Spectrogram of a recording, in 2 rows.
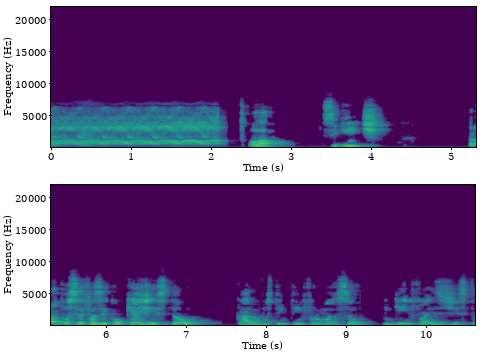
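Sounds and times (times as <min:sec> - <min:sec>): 
electronic siren sound effect wailing to wake up listeners: 0:00.0 - 0:02.3
speech: 0:02.5 - 0:04.2, 0:05.2 - 0:10.6.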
